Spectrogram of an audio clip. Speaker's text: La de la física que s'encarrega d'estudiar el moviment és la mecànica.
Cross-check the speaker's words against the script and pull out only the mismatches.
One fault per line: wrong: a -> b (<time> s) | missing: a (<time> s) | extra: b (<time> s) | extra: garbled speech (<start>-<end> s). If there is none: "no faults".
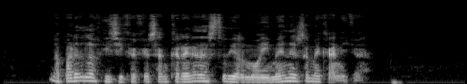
extra: part (0.7 s)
